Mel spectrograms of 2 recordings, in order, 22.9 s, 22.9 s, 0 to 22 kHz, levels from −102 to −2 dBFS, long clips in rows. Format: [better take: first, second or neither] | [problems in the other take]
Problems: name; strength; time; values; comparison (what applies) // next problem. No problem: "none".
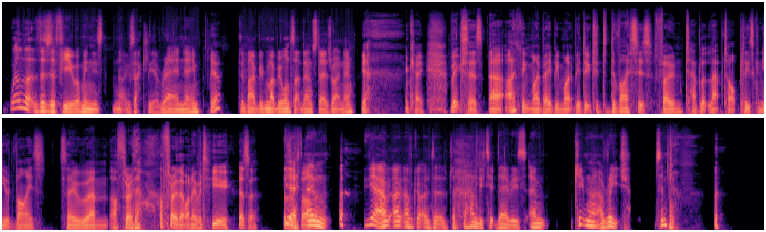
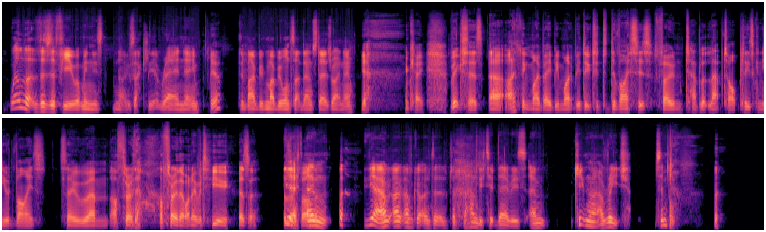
first | thin; somewhat; fading below 350 Hz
